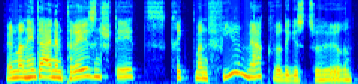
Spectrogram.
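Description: A teasing, knowing woman from an audiobook, as a male reader puts her on. She speaks high and lightly, with an unhurried, curious way of talking. Her voice has some gravel in it, and the room around it is dry. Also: lively intonation, dry recording, heavily acted.

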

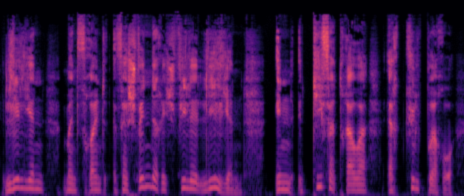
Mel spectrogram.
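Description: A man's voice: medium pitch, big pitch swings, a little slow, no echo, studio quality, voice pushed up. A man voicing a fussy, theatrical older male detective in an audiobook, talking dramatically and dropping French phrases. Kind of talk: audiobook character voice.

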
